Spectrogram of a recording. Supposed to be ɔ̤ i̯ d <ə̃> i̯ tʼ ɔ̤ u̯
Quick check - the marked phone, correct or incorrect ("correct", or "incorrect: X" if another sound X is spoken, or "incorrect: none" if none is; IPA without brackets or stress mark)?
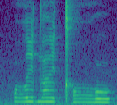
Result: correct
